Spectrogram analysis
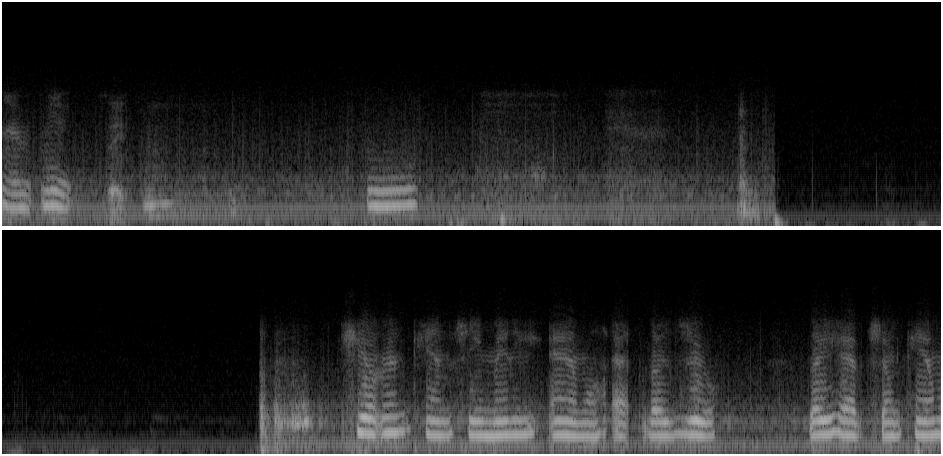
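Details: Speech sample recorded during a cineradiographic (X-ray) examination of the velopharyngeal mechanism, shown as an example of good velopharyngeal closure.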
